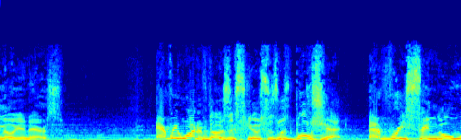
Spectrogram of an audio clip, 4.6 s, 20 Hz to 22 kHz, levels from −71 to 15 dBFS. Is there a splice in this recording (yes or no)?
yes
